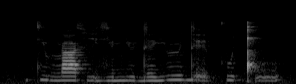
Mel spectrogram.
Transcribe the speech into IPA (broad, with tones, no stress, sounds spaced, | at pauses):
tʲ u˥˧ ŋ a˥ x ḭ˥˧ zʲ ɵ˥ nʲ ʉ˥˧ d e˥ j ʉ˥ d ḛ˥˧ kʷʰ i˥ ǃʼ ṵ˥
